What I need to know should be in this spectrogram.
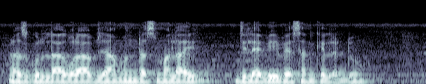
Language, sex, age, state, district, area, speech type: Urdu, male, 18-30, Bihar, Araria, rural, spontaneous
